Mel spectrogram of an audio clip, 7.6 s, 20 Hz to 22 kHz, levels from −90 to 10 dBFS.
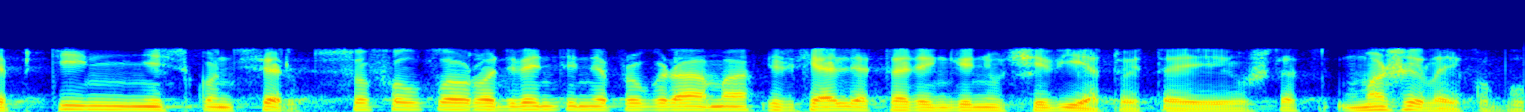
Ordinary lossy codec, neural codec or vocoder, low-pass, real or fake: Opus, 64 kbps; vocoder, 44.1 kHz, 80 mel bands, Vocos; 3.6 kHz; fake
